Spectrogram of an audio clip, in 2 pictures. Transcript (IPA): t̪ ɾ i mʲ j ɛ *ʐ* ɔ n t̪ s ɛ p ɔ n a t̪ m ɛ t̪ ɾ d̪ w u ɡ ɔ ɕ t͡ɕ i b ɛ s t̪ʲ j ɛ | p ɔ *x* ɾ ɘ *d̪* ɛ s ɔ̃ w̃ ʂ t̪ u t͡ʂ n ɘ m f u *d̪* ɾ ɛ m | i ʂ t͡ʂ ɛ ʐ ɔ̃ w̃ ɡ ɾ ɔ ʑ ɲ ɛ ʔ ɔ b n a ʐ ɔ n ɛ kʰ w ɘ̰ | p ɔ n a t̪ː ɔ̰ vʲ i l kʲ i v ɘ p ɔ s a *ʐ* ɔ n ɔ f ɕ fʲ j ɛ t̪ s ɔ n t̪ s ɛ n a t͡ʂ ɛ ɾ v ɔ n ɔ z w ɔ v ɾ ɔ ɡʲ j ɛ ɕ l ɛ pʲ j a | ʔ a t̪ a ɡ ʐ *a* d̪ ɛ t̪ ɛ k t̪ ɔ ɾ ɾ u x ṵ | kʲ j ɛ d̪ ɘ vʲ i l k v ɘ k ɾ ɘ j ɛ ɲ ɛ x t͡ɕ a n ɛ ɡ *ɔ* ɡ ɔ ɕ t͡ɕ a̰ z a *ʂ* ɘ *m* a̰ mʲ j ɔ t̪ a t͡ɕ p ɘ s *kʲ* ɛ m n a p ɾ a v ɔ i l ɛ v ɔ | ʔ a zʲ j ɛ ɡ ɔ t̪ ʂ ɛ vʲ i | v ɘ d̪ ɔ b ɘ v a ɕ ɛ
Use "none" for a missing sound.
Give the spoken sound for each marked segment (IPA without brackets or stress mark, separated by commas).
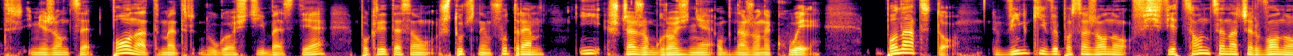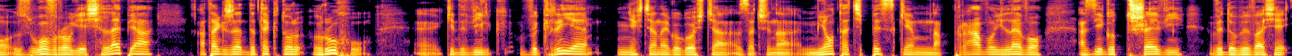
ʐ, k, t̪, t̪, ʐ, ɛ, ɔ, t͡ʂ, n, kʲ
